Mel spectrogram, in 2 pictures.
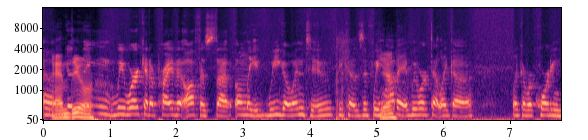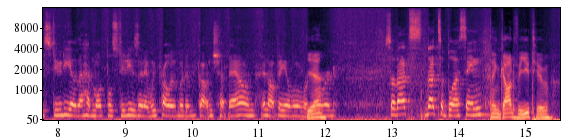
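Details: Adult speaker, conversational recording; typical speech.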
